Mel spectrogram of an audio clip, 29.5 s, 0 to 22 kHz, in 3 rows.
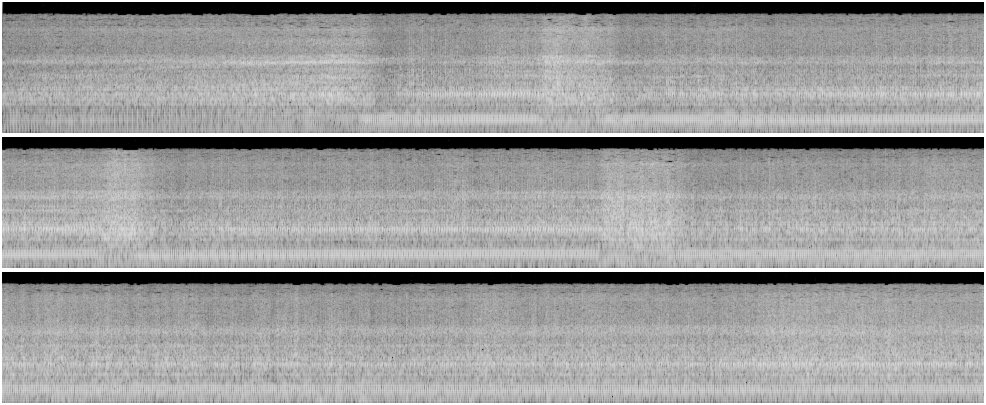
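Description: Lexmoto ZSX-F 125 motorcycle's 125cc single-cylinder engine accelerating hard. Its pitch climbs through each gear, with four brief breaks for upshifts in the first half, and then it holds a steady note at cruising speed.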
